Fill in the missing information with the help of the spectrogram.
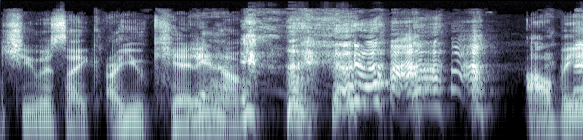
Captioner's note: laughter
